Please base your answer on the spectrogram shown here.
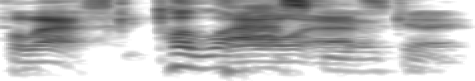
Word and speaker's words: Paulaski: close enough how do you say it pulaski uh which is what what what uh is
